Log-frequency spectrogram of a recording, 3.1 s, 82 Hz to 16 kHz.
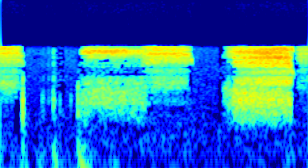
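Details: Barn owl chicks, six owlets, begging while a parent feeds them on 2nd May 2020; two drawn-out harsh hissing screeches, roughly one second each, separated by a short pause, with faint scuffling.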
